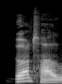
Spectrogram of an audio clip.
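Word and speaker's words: Bernthal: Also das, ich glaube, das liegt einfach tatsächlich am, am Hauptdarsteller, John äh, Burntal. – Berntal, glaube ich, heißt, wird ja. der ausgesprochen.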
